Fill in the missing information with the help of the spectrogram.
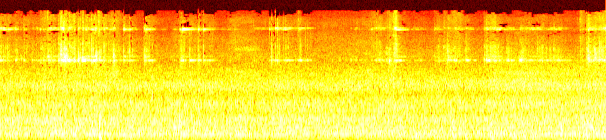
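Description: A small jingle bell jingling in short, irregular shakes, several times, over a steady background whir.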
